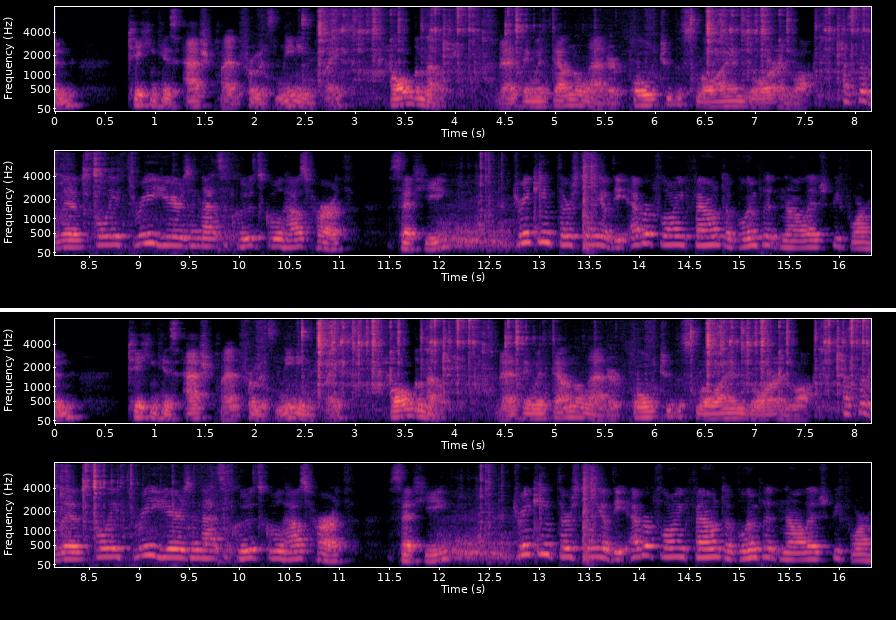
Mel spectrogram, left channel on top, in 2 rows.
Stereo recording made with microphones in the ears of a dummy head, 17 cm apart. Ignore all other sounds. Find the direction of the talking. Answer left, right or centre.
centre.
